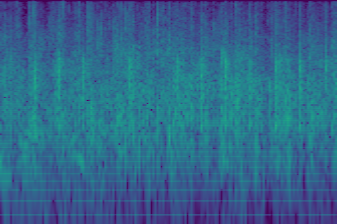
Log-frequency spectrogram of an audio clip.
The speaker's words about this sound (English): You can sit down. Go ahead. I like you standing there and applauding, but it's not good for my soul.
